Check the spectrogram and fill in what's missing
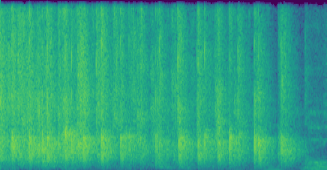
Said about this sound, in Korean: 우리 잘 회복하실 수 있도록 박수 한번 치고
